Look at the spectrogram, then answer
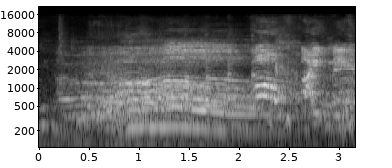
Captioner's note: groaning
